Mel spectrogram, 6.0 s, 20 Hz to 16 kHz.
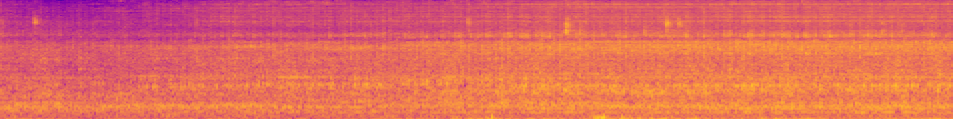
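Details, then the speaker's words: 1940s Dodge army truck/fire truck after sitting about 30 years, running after coil replaced: steady, even idle with quick regular firing, no misses or knocks; oil pressure around 20–30 psi, float bowl topped up. "Pressure, we'll say 20, 30 psi if this is what it stalls to. I still can't get over how that idles though."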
